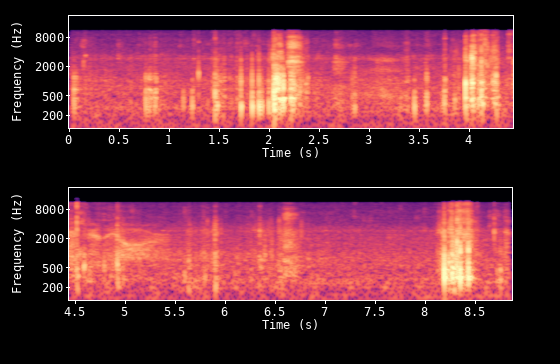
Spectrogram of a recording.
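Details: A shy male cockatiel guarding five eggs turns aggressive and attacks, giving harsh, breathy hissing bursts, with a person talking softly nearby.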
